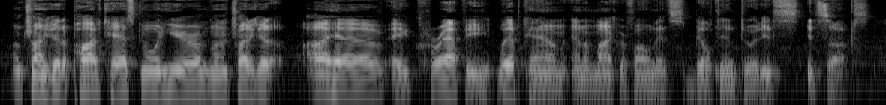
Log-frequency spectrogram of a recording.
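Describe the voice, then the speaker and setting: This speaker has a Texas accent and a moderate pace. There are hardly any pauses. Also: man, medium pitch for a man, ordinary pitch variation. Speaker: amateur astrophotographer. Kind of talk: casual livestream talk. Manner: loud. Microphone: built-in webcam microphone.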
